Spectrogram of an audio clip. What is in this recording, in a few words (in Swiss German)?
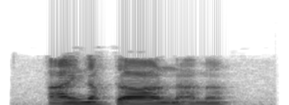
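"daanamme", Alsatian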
